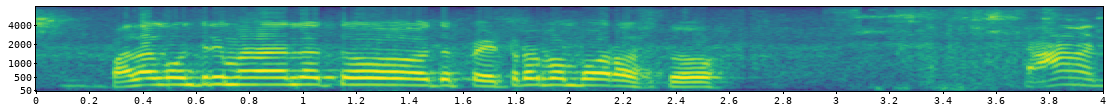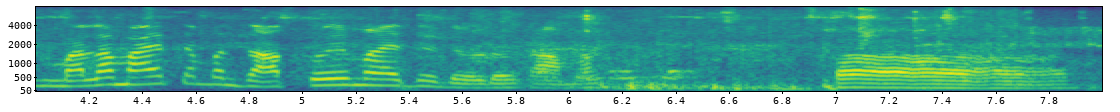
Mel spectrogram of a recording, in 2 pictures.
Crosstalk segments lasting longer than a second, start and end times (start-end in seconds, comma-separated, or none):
none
